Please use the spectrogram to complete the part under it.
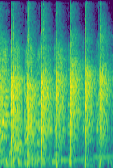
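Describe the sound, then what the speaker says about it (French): Steady rhythmic clapping from an audience, sharp claps at an even pace, filling the whole moment without voices. "Applaudissez Yannick pour moi."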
